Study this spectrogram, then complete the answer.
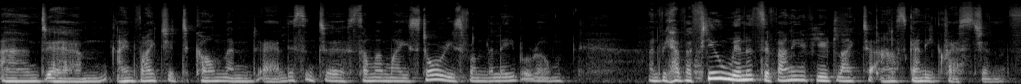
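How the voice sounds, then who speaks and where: A woman's very deep, low voice at a moderate pace, with ordinary pitch variation and noticeable background noise. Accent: Dublin. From Ireland, Dublin. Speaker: midwife. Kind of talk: presentation with Q&A.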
